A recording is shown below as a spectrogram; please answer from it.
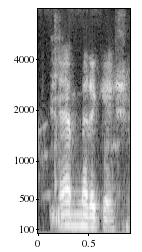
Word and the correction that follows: abnegation: How do you pronounce it? – Abnegation.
